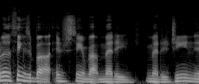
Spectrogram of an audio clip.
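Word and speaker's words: Medellín: But colloquially, in there, they pronounce double L's like a hard J. Like Medellin.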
